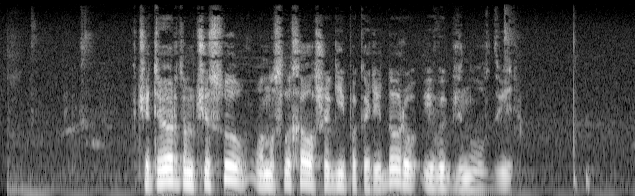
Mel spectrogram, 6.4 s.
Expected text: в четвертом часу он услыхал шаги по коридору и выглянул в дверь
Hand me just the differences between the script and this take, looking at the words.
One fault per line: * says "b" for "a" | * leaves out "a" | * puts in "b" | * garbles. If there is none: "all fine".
all fine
